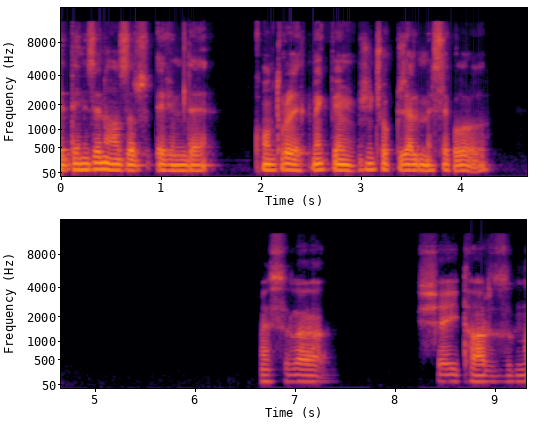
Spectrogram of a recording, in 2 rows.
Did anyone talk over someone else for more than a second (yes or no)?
no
